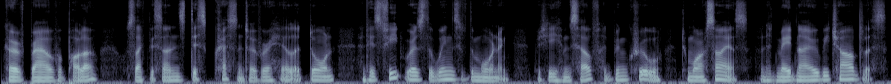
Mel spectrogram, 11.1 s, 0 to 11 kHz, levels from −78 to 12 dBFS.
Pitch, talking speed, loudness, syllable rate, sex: 105 Hz, 210 wpm, -21 LUFS, 5.1 syllables/s, male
